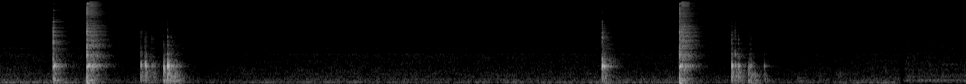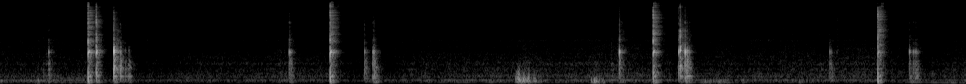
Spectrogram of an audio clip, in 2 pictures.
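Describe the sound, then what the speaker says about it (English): A chisel is tapped along the marked lines of a dado groove in a wooden tissue-box piece, producing sharp, clicky knocks in clusters separated by pauses, close and distinct. "Start first by tapping out the lines of this groove."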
